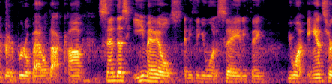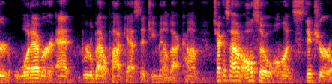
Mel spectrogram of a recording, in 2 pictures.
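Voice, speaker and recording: A man hosting a casual beer-tasting podcast, chatting in a rambling way with quick asides. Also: fairly low pitch, pushed and bright, a little hiss or hum. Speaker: podcast host.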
